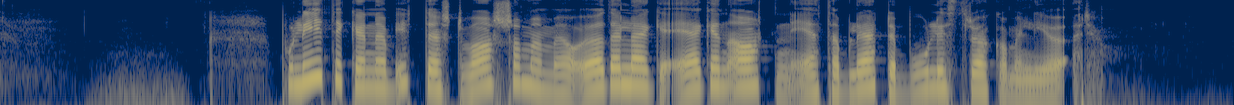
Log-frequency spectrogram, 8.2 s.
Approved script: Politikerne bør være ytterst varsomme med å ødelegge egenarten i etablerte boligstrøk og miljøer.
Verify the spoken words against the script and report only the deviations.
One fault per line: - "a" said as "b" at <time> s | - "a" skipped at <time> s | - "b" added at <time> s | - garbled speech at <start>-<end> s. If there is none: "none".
- "bør være" skipped at 2.6 s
